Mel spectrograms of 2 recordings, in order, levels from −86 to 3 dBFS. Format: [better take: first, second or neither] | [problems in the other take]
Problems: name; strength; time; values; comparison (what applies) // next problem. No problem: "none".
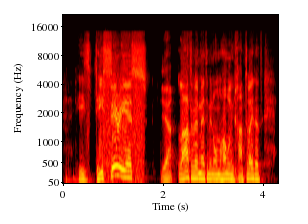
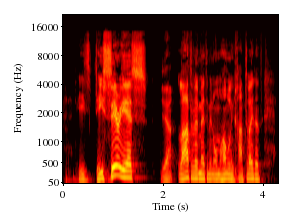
second | distortion; heavy; 6 dB below the speech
